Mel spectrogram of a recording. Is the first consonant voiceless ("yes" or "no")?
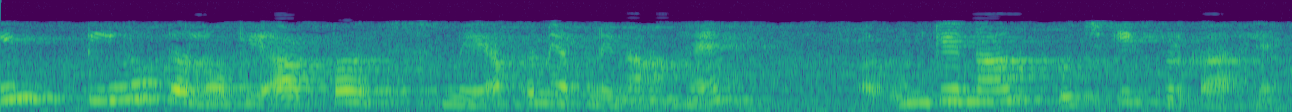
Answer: no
